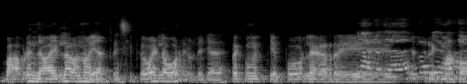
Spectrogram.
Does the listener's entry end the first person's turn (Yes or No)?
Yes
